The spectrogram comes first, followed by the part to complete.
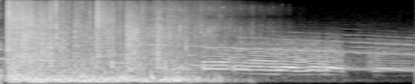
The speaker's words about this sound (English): detonated the device, killing himself and causing minor damage to the armory. No officers were injured in the blast.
